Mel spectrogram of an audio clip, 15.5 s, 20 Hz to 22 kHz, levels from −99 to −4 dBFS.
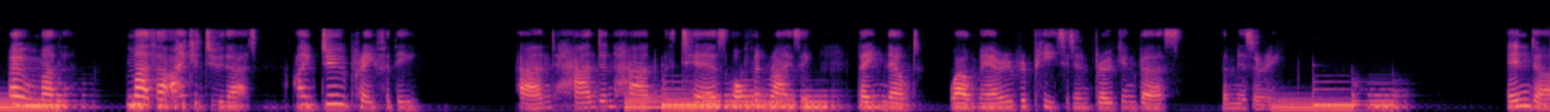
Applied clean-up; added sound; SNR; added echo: neural mask model RNNoise.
